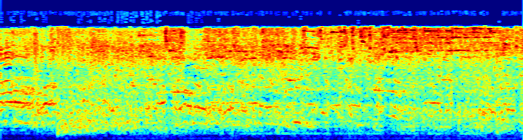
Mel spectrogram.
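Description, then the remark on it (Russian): A loud, chaotic crowd of demonstrators roars continuously during clashes with police at a large march, while scattered sharp bangs of firecrackers and blast packets go off within the din, with a few sudden cracks standing out against the shouting. “В ход пошли камни, петарды, взрыв-пакеты.”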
